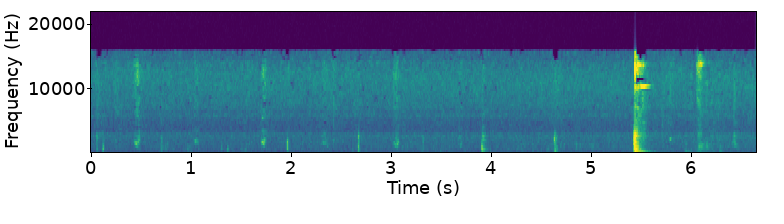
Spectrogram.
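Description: Footsteps on the railway track: short, irregular clicks and crunches about one or two a second, with one louder knock about five and a half seconds in.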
